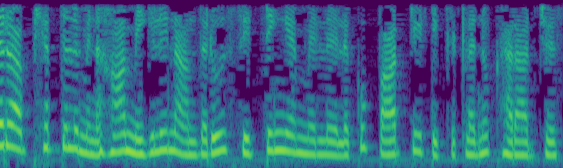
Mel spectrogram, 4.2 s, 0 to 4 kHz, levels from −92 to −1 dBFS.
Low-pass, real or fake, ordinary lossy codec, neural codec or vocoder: 3.6 kHz; real; none; none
